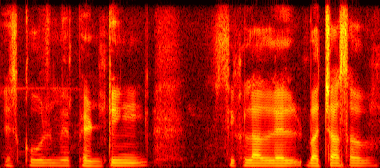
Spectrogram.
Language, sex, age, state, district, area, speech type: Maithili, male, 30-45, Bihar, Sitamarhi, rural, spontaneous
